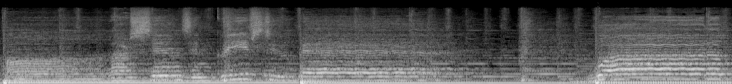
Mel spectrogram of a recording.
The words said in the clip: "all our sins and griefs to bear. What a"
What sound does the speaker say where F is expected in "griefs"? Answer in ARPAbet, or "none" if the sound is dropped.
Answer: F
